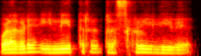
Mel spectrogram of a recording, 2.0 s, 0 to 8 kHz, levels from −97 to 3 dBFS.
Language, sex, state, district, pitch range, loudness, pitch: Kannada, male, Karnataka, Koppal, 125-140 Hz, -19 LUFS, 130 Hz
